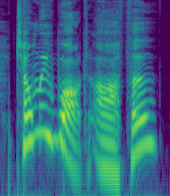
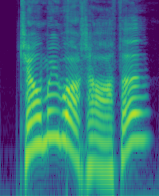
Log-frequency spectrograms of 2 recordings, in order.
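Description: First: Much higher, sharp demanding wife; suspicious wife. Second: Dangerous voice. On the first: Acted. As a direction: pin her husband down. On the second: A narrator's reading. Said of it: "in a dangerous sort of voice".

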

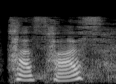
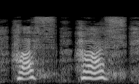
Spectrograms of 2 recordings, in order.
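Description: First: Breathless huffing; out of breath from the stairs; climbing stairs. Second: Breathless huffing; winded puffing on the stairs; climbing stairs. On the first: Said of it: "I can't talk and climb at the same time". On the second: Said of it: "I push myself up the last few stairs". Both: A narrator's reading.

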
